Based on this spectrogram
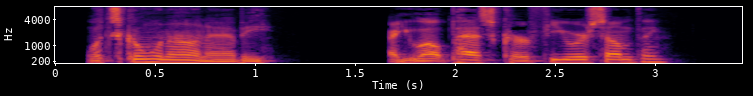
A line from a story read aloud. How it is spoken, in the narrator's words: She laughed quietly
